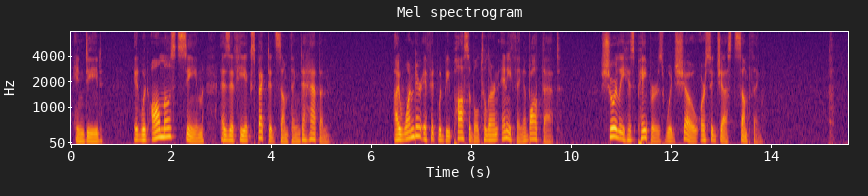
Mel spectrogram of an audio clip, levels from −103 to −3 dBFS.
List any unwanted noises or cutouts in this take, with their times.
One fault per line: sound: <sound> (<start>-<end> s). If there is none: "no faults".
sound: breath (15.1-15.3 s)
